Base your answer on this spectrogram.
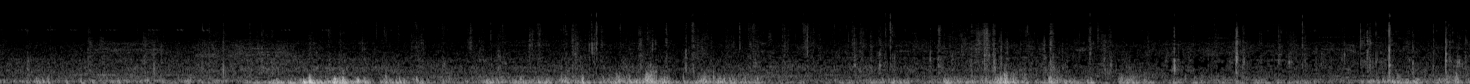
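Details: Six-year-old Thoroughbred mare trotting outdoors; soft, low, irregular hoofbeats fall at roughly three per second over a steady background rumble.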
